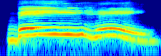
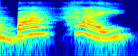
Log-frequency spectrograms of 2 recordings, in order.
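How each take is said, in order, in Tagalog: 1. Ang unang patinig ay parang 'ay'. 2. Ang unang patinig ay parang 'ah'. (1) "graphicentric magiging Bayhay" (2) "instead na bahay"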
